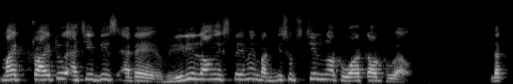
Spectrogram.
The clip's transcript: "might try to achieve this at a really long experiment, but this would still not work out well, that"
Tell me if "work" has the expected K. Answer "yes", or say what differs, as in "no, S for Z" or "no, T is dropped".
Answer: yes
